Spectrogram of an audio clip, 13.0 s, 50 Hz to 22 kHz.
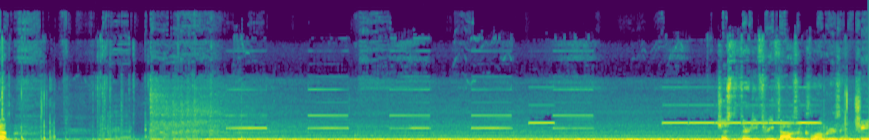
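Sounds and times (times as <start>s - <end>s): warning chime beeping: 10.0s - 12.6s.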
